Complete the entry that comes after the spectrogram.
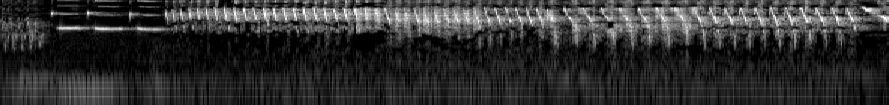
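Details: Juvenile canary practising ngeriwik song, meant as a tutor for murai and kacer birds: a few short piping notes, then a long dense buzzing trill that breaks into a pulsed, rattling series.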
